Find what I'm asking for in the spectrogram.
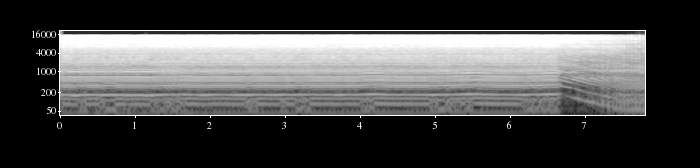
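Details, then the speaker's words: Makita top handle climbing chainsaw after ignition coil replacement, cutting wood: steady high even buzz through the cut, easing off cleanly, pulling strongly and running sweet; little chain oil, air filter missing. "ah ah seems to be running sweet can't get much chain oil though"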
